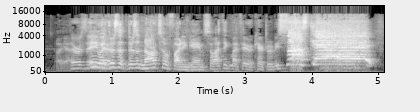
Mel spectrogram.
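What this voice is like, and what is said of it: Loud, yelling delivery. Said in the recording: “he's yelling”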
